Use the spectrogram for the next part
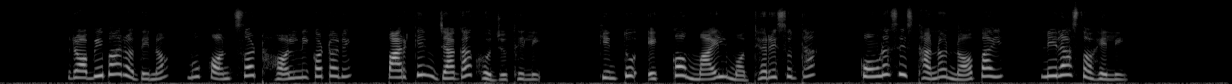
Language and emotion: Odia, sad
